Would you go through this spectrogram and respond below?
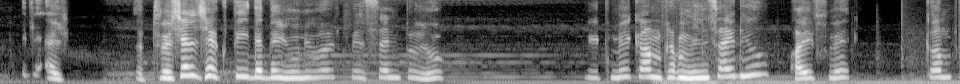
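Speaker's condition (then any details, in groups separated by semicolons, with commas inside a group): Cerebral palsy; wheelchair user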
